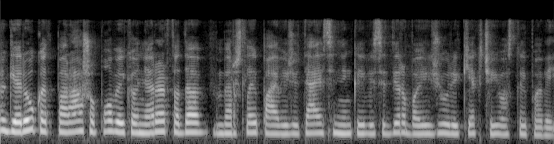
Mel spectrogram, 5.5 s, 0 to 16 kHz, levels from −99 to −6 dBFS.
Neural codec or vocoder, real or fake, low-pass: vocoder, 22.05 kHz, 80 mel bands, Vocos; fake; 9.9 kHz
